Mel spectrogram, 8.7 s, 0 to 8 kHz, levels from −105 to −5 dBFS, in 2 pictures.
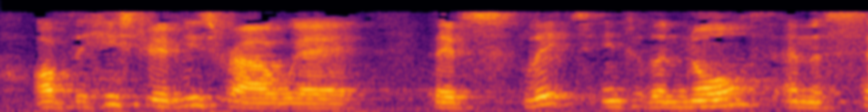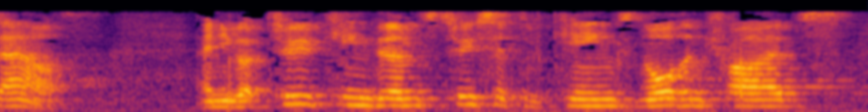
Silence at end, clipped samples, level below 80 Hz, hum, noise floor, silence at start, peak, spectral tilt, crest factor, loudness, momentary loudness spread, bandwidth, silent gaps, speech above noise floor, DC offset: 0.1 s; under 0.1%; -58 dBFS; none; -52 dBFS; 0.05 s; -6 dBFS; -7.5 dB/octave; 20 dB; -24 LUFS; 8 LU; 6 kHz; none; 28 dB; under 0.1%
